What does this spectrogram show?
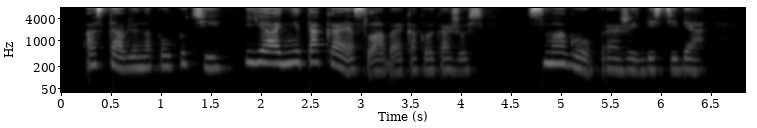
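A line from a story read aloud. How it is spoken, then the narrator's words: Quiet. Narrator (Russian): отвечаю так же тихо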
